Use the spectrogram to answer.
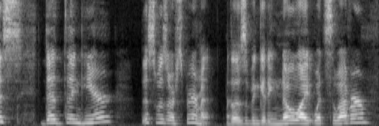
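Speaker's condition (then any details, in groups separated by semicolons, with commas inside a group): No condition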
